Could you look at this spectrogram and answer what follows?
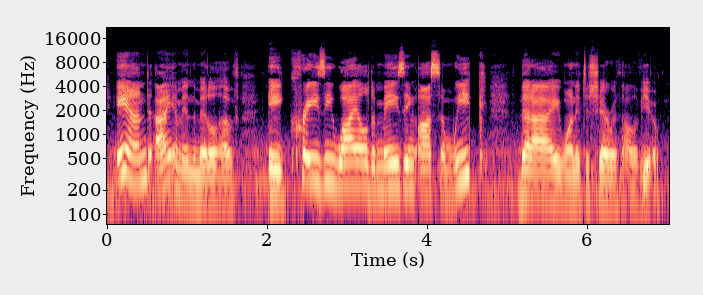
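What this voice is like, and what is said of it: Scratchy, hoarse voice. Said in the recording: “my voice is scratchy because I'm a little under the weather, actually quite a bit under the weather”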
